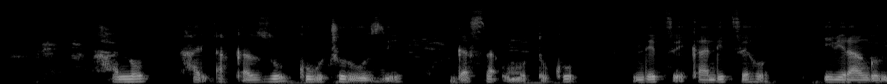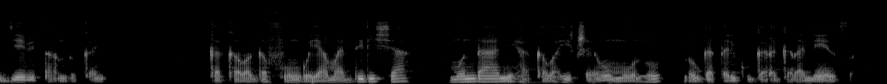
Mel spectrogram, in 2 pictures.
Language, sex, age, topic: Kinyarwanda, male, 18-24, finance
